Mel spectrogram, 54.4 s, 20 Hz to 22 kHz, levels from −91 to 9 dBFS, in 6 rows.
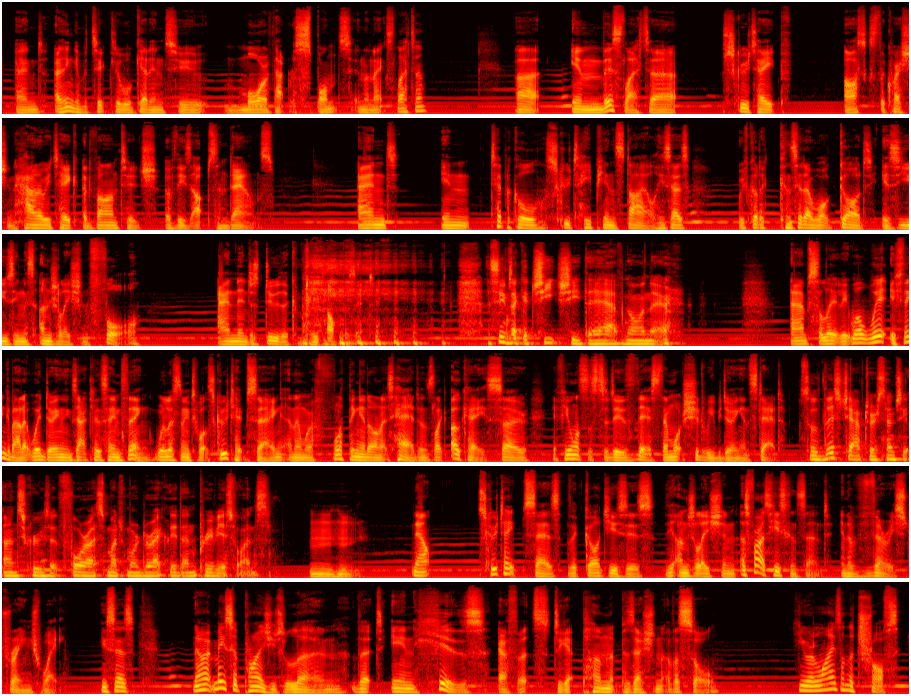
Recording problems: electrical hum; faint; throughout; 60 Hz, 20 dB below the speech

